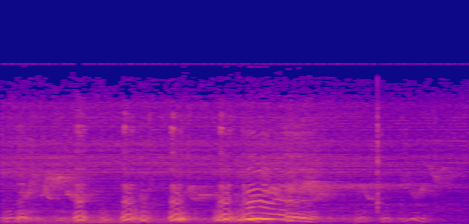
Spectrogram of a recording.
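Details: Low hoots from a Northern Barred Owl quicken and grow louder, then climax in an emphatic, downward-sliding note. The call trails off in softer hoots.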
